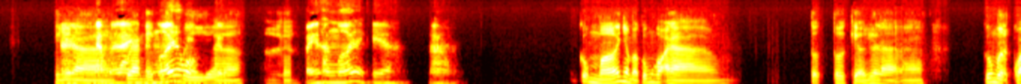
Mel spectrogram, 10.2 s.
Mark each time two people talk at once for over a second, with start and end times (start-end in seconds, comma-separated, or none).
0.6-2.4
